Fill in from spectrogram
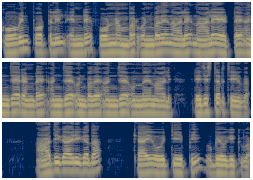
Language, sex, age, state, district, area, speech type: Malayalam, male, 30-45, Kerala, Kozhikode, urban, read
